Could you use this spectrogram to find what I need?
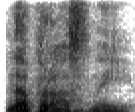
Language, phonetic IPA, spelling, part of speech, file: Russian, [nɐˈprasnɨj], напрасный, adjective, Ru-напрасный.ogg
- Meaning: 1. in vain, idle, wasted, useless 2. wrongful, unjust (e.g. accusation)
